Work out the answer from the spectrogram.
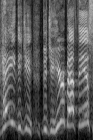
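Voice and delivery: bursting to share news; mock excited hey; eager news. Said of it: "you're like".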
